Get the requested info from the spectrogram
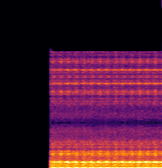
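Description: Sport motorcycle engine idling with a steady, even pulse, starting about half a second in.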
